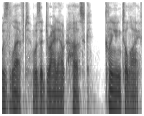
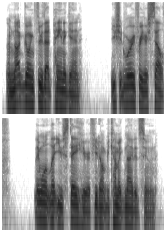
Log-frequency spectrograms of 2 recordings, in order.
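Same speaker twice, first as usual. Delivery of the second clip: loud, bitter, curt, clipped-short snap; 2 semitones higher, 5 dB louder than usual. Narrator reads a brother's reply to his brother, snapping back. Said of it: "[name] looked to the cane and back to his brother again, / who was struggling to his feet, pushing himself up with the help of his cane, / the man's head hanging as he bit back tears".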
